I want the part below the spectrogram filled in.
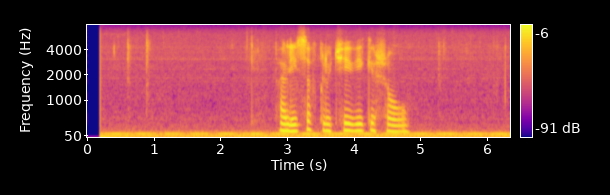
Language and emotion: Russian, neutral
